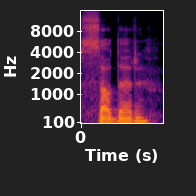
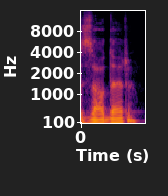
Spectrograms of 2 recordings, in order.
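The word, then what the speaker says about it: Söder: naszych mediach najprawdopodobniej Marcus soder Marcus No jak gdyby ktoś wiedział że w niemieckim s wymawiane jest jako z No to może z other No ale problem rzeczywiście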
